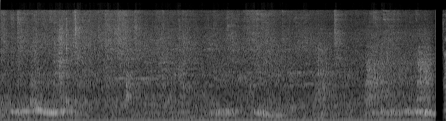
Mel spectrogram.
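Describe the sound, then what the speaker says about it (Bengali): Blue barless pigeons coo in soft, repeated low rolling calls over a constant electrical hum, with a sharp knock right at the end. "আর এটা হচ্ছে ব্লু বার্লেস স্টেসার কবুতর"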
